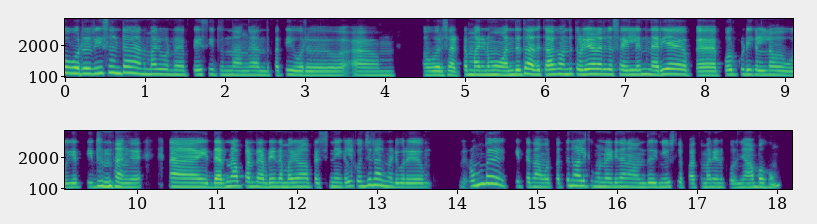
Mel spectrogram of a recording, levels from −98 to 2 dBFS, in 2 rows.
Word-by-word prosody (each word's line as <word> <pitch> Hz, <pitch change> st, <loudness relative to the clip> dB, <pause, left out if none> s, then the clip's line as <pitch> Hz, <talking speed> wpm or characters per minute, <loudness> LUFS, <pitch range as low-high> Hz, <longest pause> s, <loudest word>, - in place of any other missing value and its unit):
ஒரு 270 Hz, -1 st, +5 dB
ரீசென்ட்டா 295 Hz, +1 st, +2 dB
அந்த 255 Hz, -2 st, -1 dB
மாரி 245 Hz, 0 st, 0 dB
ஒண்ணு 220 Hz, -1 st, -3 dB, 0.2 s
பேசிட்டு 225 Hz, 0 st, -4 dB
இருந்தாங்க. 205 Hz, -1 st, -4 dB
அந்த 195 Hz, -1 st, -5 dB
பத்தி 205 Hz, +2 st, -5 dB
ஒரு 195 Hz, -1 st, -1 dB, 0.6 s
அம் 190 Hz, 0 st, -4 dB, 0.6 s
ஒரு 195 Hz, -1 st, +3 dB
சட்டம் 200 Hz, +2 st, 0 dB
மாரி 215 Hz, 0 st, +2 dB
என்னமோ 215 Hz, +1 st, +2 dB
வந்தது 220 Hz, +4 st, +3 dB
அதுக்காக 230 Hz, +1 st, +3 dB
வந்து 245 Hz, +1 st, 0 dB
தொழிலாளர்கள் 240 Hz, 0 st, +4 dB
சைட்லேருந்து 220 Hz, +1 st, +1 dB
நெறைய 230 Hz, +5 st, +5 dB, 0.4 s
அ -, -, +4 dB, 0.3 s
போர்கொடிகள்லாம் 220 Hz, -2 st, 0 dB, 0.2 s
உயர்த்திட்டுருந்தாங்க. 205 Hz, +2 st, 0 dB, 0.7 s
அ -, -, +3 dB, 0.4 s
தர்ணா 215 Hz, +5 st, +4 dB
பண்றேன், 220 Hz, -1 st, +1 dB
அப்டின்ற 205 Hz, +1 st, -1 dB
மாதிரியான 210 Hz, 0 st, -1 dB
பிரச்சனைகள் 215 Hz, +4 st, -5 dB
கொஞ்ச 250 Hz, +5 st, 0 dB
நாள் 285 Hz, -3 st, +2 dB
முன்னாடி 215 Hz, -4 st, -3 dB
ஒரு 195 Hz, -, 0 dB, 0.8 s
ரொம்ப 320 Hz, +6 st, +3 dB, 0.4 s
கிட்ட 225 Hz, -1 st, -9 dB
தா 210 Hz, -, -1 dB
ஒரு 195 Hz, -, -7 dB
10 200 Hz, +7 st, -6 dB
நாளைக்கு 255 Hz, -3 st, 0 dB
முன்னாடிதா 215 Hz, 0 st, -2 dB
நா -, -, -4 dB
வந்து 200 Hz, +1 st, -2 dB
நியூஸில 210 Hz, +1 st, -5 dB
பாத்த 190 Hz, +1 st, -5 dB
மாரி 200 Hz, 0 st, -3 dB
எனக்கு 195 Hz, -2 st, -9 dB
ஒரு 180 Hz, -, -8 dB
ஞாபகம். 200 Hz, +7 st, -3 dB
215 Hz, 160 wpm, -24 LUFS, 200-235 Hz, 0.8 s, ஒரு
